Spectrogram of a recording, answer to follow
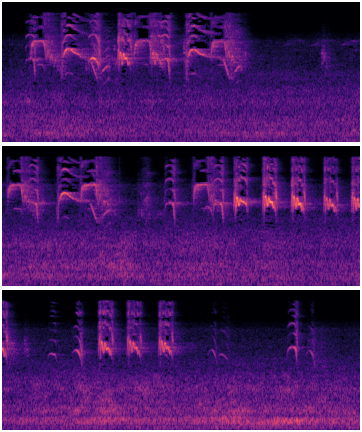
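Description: A small songbird calling in bursts of bright, high chirps, several quick notes at a time with pauses between. A low steady rumble runs underneath and grows louder near the end.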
